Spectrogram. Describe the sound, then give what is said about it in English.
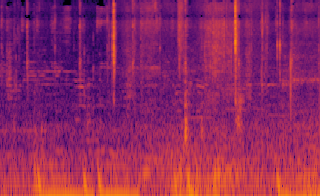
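A car driving and turning left on the way to a park, heard as a low, steady road rumble with a few faint clicks and knocks over it. “And driving towards Danahy. I'm going to take a left real quick.”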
